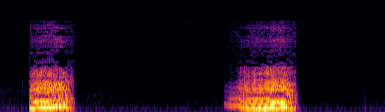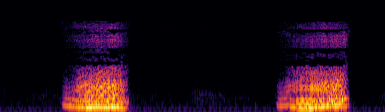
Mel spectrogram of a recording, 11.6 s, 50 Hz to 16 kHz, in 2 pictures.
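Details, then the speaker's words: Sleeping animal: loud, rattling snores about every three seconds, roughly 18 a minute, with quiet pauses between them. "Somebody's a snorer."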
